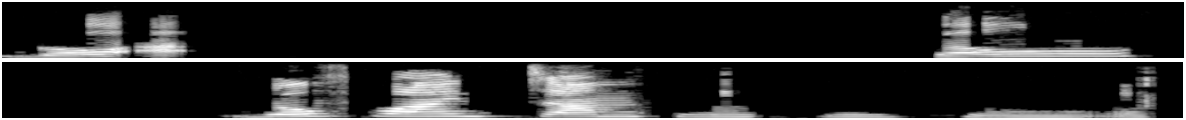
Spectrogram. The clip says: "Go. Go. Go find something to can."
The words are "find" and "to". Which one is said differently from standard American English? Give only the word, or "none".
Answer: to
